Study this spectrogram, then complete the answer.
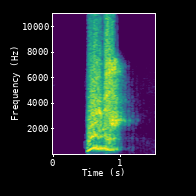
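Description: A single sharp, loud sneeze bursts out of silence, close by, then fades quickly.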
